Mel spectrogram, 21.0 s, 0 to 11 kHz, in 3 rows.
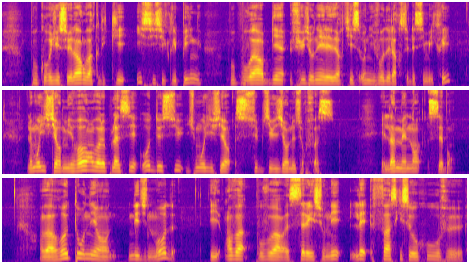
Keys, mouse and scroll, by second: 2.4-4.3 drag, 7.4-12.4 drag, 14.0-14.9 ctrl+scroll down 1, 14.9 Tab, 16.4-17.4 scroll up 2, 17.4 right click.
